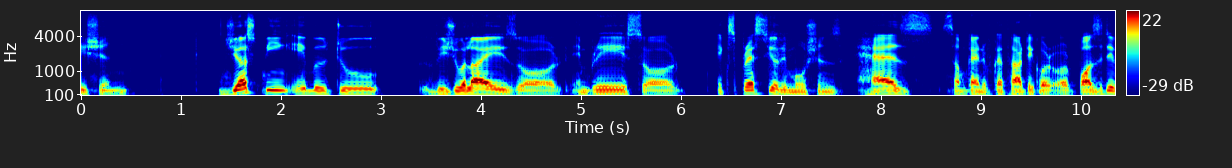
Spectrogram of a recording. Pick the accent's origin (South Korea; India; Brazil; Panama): India; moved away as an adult; also born or lived in United States / Texas; now in Australia; I grew up in India, spent about 20 years in the United States, and now I'm a resident of Australia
